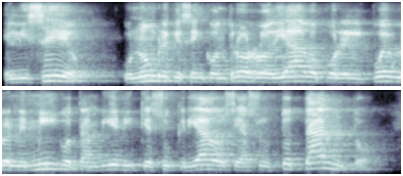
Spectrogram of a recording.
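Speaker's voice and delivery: loud, driving sermon delivery; preaching at full force. Acted. Pastor preaching to his church, loud and driving. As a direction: proclaim it to the congregation.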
